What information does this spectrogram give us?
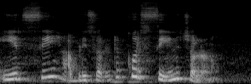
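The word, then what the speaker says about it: कुर्सी: Hindi name கு ரா சி தான். பட் அது வார்த்தையாக சொல்லும்போது குர்சி.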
